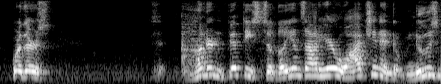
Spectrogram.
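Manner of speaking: high, pleading cop voice begging him to stop; mock pleading officer. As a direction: act out the officer begging the bomber. Officer's plan acted out, pleading.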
